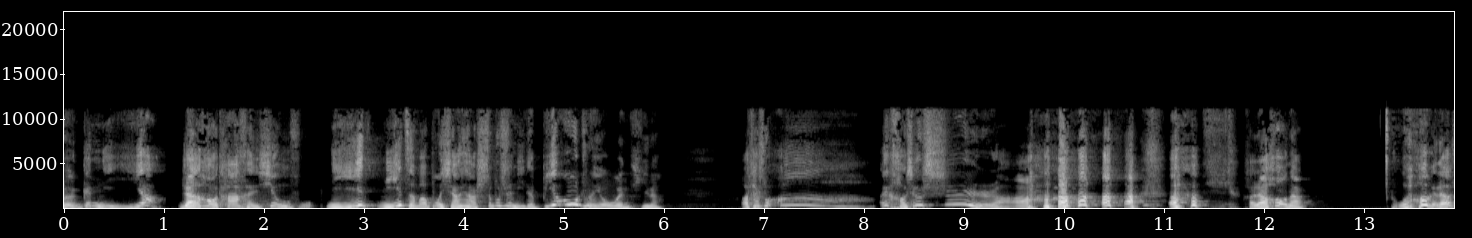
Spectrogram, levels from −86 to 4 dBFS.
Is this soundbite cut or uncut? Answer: cut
